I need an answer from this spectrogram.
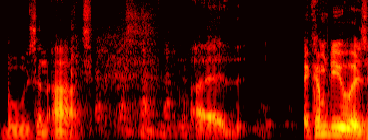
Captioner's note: a couple of chuckles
